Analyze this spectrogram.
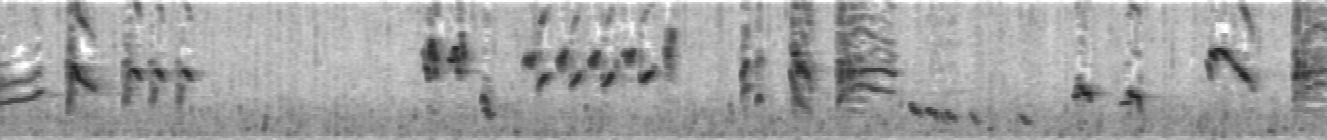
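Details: Orange-headed thrush singing a teler-style song over soft running water from water therapy: scattered sharp notes, then a quick series of bubbly chirps and falling whistled slurs.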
